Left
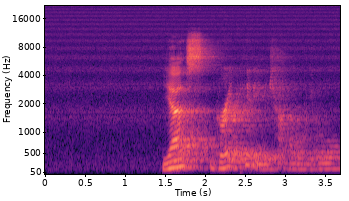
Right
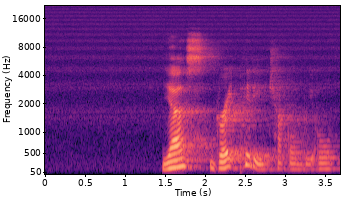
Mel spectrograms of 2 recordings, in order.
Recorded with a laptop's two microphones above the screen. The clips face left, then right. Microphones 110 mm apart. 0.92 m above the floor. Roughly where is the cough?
I don't hear a cough.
